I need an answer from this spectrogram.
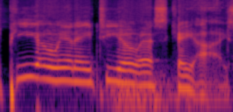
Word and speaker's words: Ponatoski: Matt Ponatoski, am I getting that right? I don't know how to say it. It's Ponatoski. So He's a we'll do Moeller the man, best that though.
